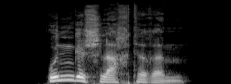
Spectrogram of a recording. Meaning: strong dative masculine/neuter singular comparative degree of ungeschlacht
- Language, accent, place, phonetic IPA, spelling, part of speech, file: German, Germany, Berlin, [ˈʊnɡəˌʃlaxtəʁəm], ungeschlachterem, adjective, De-ungeschlachterem.ogg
